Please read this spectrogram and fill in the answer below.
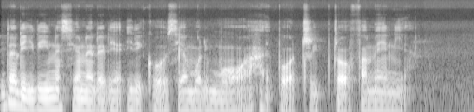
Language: Kikuyu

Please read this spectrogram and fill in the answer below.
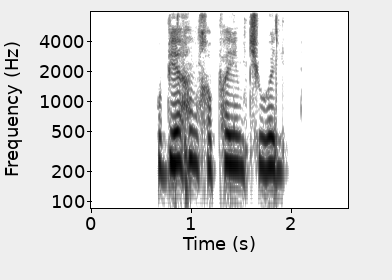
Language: Pashto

